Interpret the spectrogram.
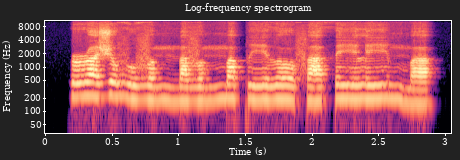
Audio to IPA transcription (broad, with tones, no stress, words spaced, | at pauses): ɹɐ˦ʒʊ˦vu˨və˨ mːa˨və˨mːɐ˦ piː˨ðʊː˦˨ fa˨˦θiː˦liː˦mːɐ˨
